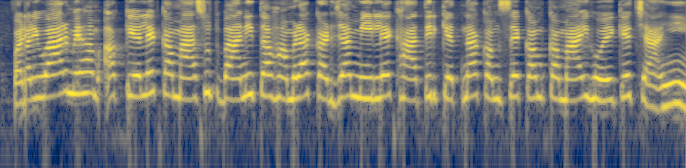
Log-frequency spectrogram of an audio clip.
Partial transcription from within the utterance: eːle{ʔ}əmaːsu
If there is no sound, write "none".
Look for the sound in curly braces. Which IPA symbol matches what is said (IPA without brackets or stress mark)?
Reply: k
